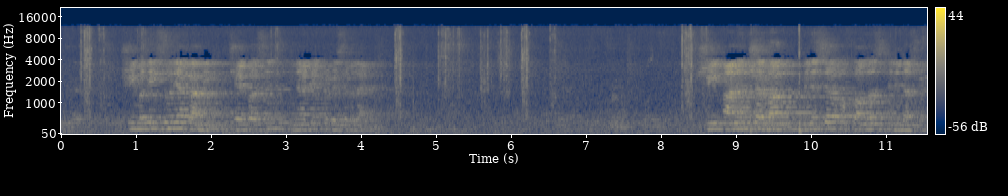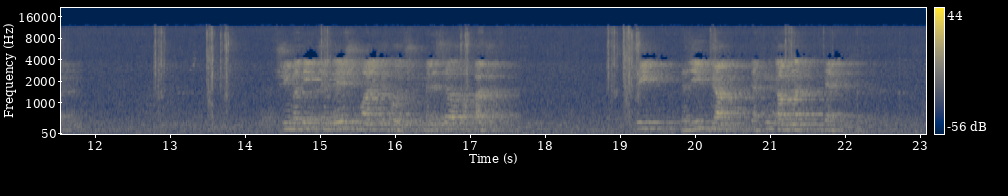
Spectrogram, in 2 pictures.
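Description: A man reads out announcements through a loudspeaker in a large echoing hall.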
